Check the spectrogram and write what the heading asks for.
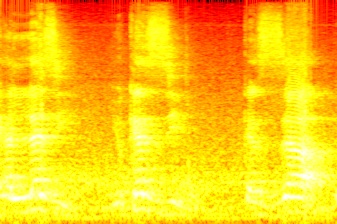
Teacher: They replace the dal with the zai.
